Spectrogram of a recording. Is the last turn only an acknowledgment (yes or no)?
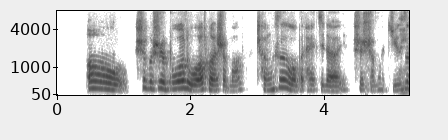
no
